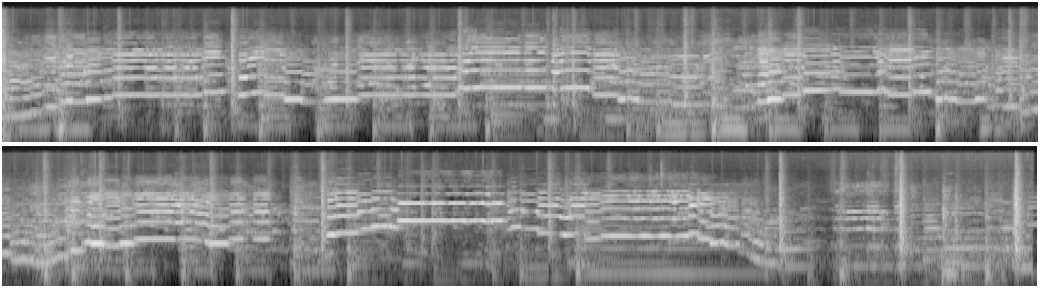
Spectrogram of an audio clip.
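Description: Saxophone playing a melody over strummed and plucked acoustic guitars, a small live acoustic band; the melody holds one long note about fourteen seconds in.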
